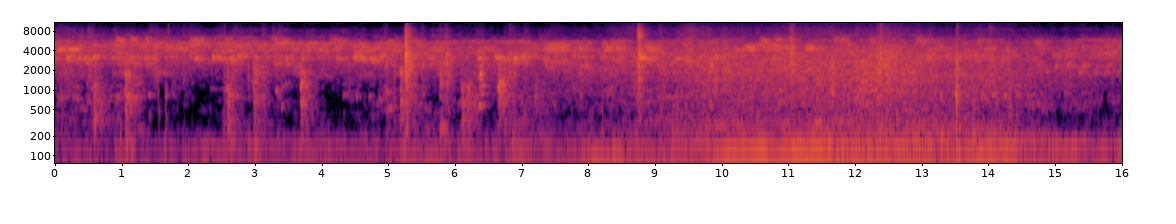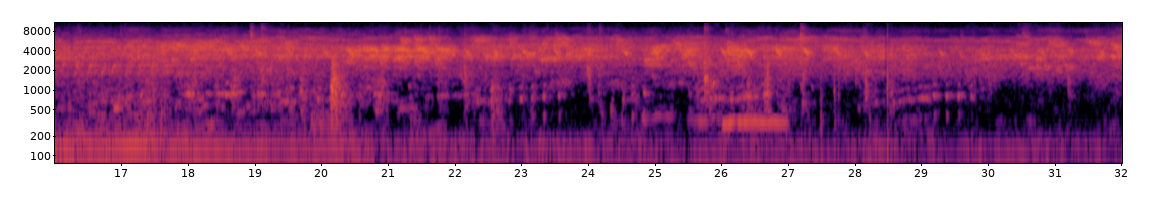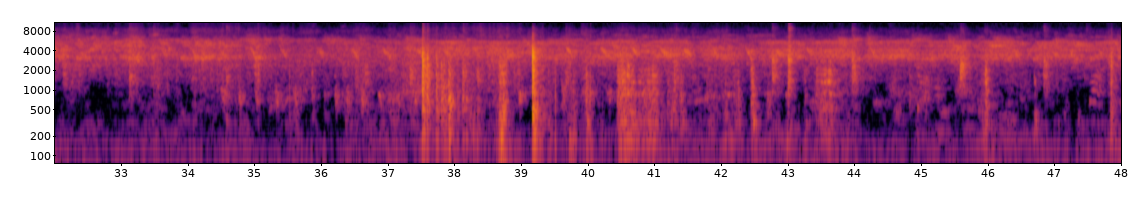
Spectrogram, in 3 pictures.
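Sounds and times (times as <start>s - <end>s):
chickens clucking: 0.0s - 48.0s.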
